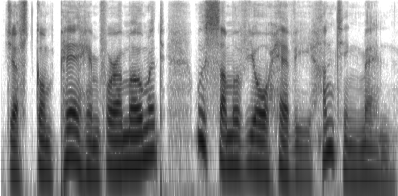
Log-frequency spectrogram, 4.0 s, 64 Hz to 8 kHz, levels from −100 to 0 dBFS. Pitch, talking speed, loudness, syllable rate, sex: 125 Hz, 195 wpm, -16 LUFS, 5.0 syllables/s, male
